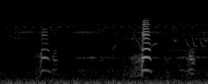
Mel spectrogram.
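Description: Faint, short honking bird calls, three of them about half a second to a second apart, over a low steady background hum.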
